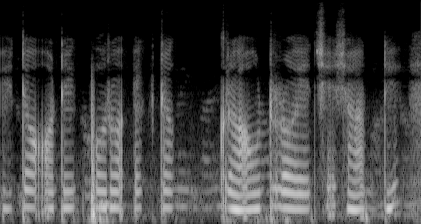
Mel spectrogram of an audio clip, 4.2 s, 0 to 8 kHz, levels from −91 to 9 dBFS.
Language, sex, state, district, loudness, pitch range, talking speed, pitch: Bengali, female, Tripura, West Tripura, -18 LUFS, 210-225 Hz, 100 wpm, 220 Hz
